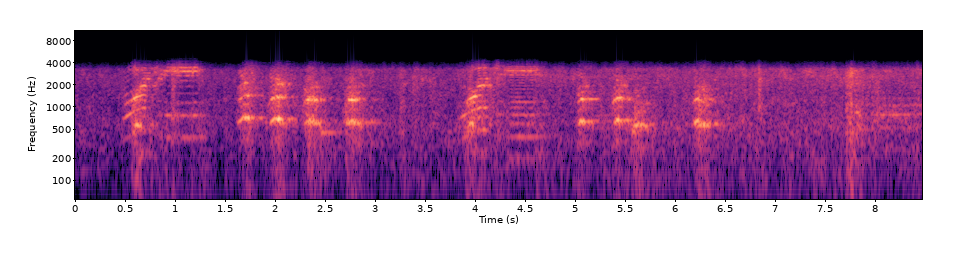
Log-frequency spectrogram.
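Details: Pet female myna at home mimicking household words and conversation: a run of short harmonic, voice-like syllables in two bursts, some rising and some falling, separated by brief pauses.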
